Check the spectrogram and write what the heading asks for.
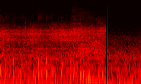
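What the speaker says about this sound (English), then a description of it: "And then I have all these sheep here so I can get wool really quickly." Sheep bleat in the video game Minecraft, several short bleats over a steady background, with a person talking over them.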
